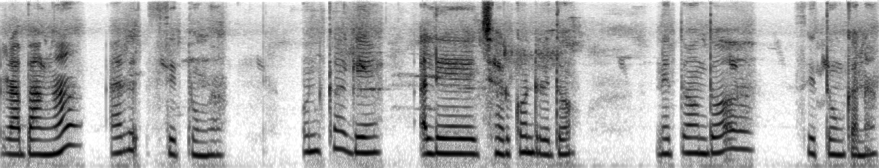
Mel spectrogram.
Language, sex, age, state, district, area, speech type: Santali, female, 18-30, Jharkhand, Seraikela Kharsawan, rural, spontaneous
